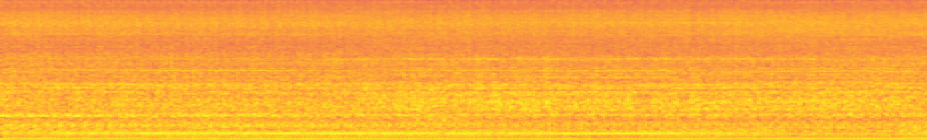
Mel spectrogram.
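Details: Car idling after cornstarch (maize flour) was applied to the pulleys of a belt that squealed from getting wet: a smooth, even hum with no squeal or chirp. Normal idle, the squeal is gone.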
